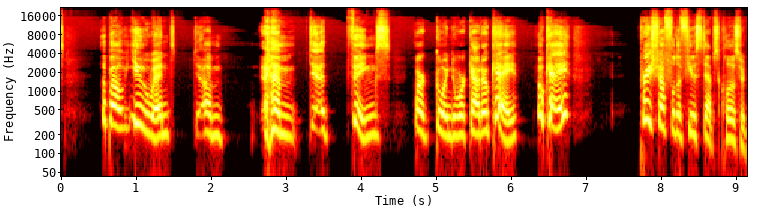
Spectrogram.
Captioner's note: ehem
